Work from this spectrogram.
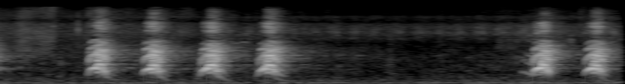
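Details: Rottweiler mother feeding milk to a puppy: short, sharp barks, four in quick succession about every third of a second, a pause, then two more.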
